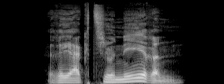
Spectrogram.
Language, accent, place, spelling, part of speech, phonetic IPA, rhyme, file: German, Germany, Berlin, Reaktionären, noun, [ʁeakt͡si̯oˈnɛːʁən], -ɛːʁən, De-Reaktionären.ogg
- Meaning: dative plural of Reaktionär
